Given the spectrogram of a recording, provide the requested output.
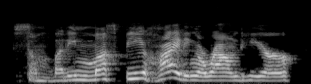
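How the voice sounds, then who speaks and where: A woman puts on a growling character voice at medium pitch. She talks at a moderate pace. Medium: read story.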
